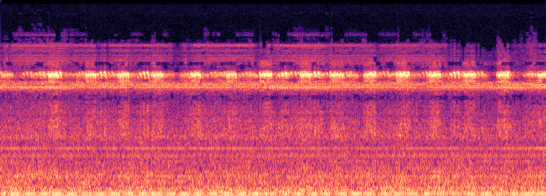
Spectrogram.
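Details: Grass insects chirp as ambient white noise for a study session, a bright, rhythmic trill of quick regular pulses, about three per second, with a low constant hum below.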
